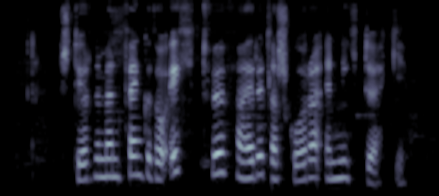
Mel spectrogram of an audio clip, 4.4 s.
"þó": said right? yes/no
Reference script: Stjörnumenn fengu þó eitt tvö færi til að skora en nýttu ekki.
yes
